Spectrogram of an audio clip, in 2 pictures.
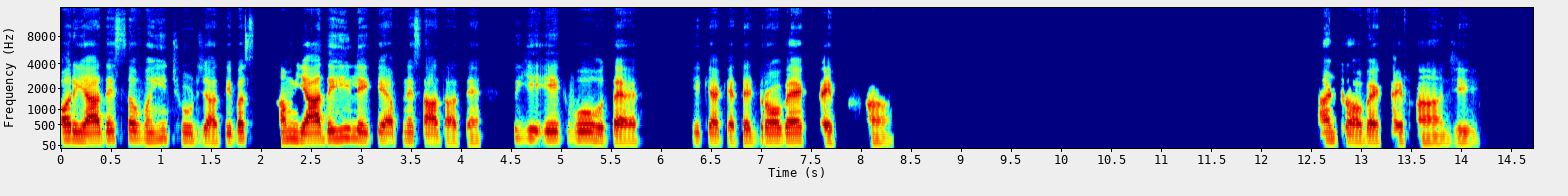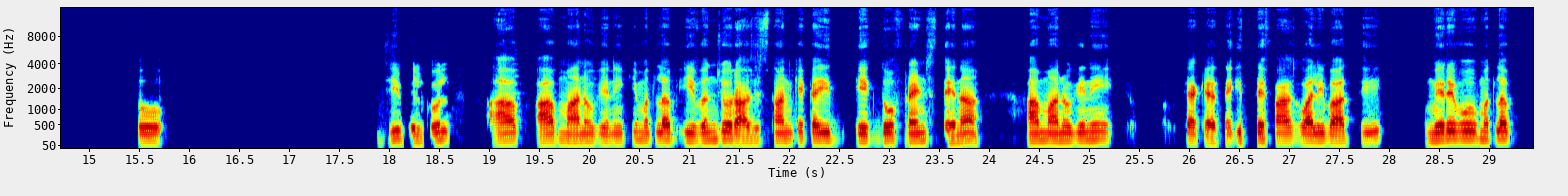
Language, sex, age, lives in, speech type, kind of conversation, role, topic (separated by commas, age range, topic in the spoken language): Hindi, male, 18-19, India, conversation, podcast, guest, Migration ne aapke parivaar ki sanskriti ko kaise prabhavit kiya?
